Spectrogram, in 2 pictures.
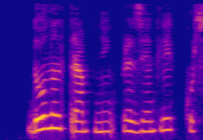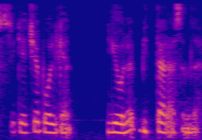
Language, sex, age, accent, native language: Uzbek, female, 18-24, Toshkent shahri, Uzbek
